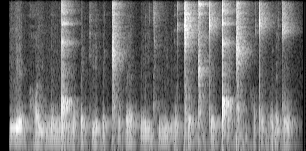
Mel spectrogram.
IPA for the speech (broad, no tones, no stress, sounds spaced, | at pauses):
lʲ ɛ bʱ ɒ lʲ ɨ ŋ͡m ɘ ŋ͡ǃ ɤ ŋ͡m ɒ p ɛ kʲ e p ɘ ǁʰ ɘ k͡p ɛ | w i dʱ i m i ŋ͡m ɤ ǀ ɘ ɡ͡ǁ o t ɘ ǃʰ ɤ ɡ͡ǁ e bʱ ɒ t ɤ b ɤ ɗ ɛ t o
